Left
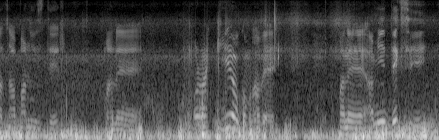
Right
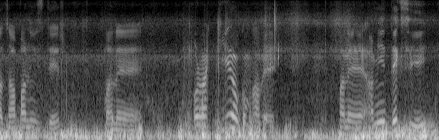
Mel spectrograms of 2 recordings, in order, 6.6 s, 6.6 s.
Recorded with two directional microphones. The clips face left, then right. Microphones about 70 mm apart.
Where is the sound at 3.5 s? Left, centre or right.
Right.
